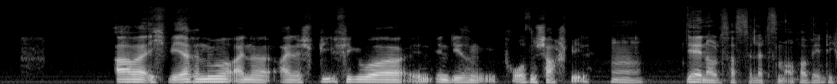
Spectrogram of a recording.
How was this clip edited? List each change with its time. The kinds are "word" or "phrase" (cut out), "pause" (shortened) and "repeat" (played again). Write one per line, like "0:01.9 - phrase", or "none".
none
